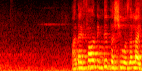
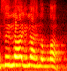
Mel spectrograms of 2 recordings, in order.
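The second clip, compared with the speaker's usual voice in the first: urgent plea; 5 semitones higher, 6 dB louder than usual. Retold or imitated. Urging a dying man again.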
